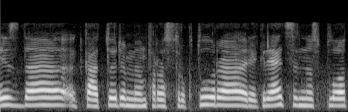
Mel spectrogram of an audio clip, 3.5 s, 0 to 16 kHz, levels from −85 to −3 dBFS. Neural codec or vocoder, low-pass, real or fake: none; 7.2 kHz; real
